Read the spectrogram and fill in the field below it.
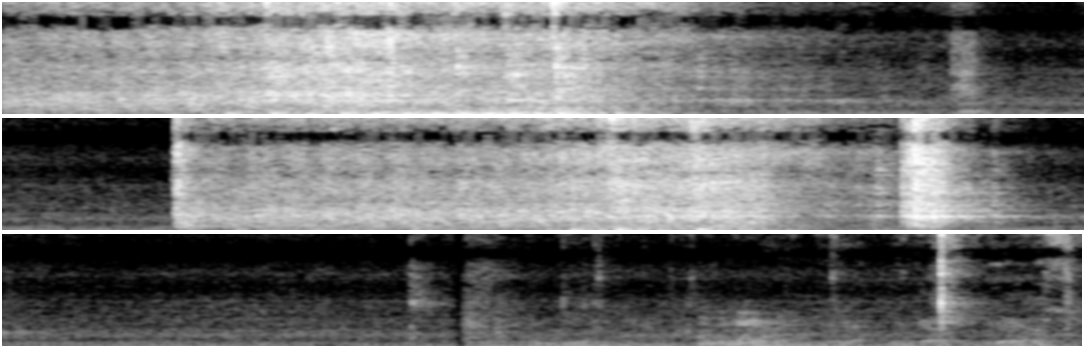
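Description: An overhauled Willys flathead engine cranks and catches in two loud bursts of starting and running, each dying back down, followed by a quieter stretch with voices talking nearby.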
